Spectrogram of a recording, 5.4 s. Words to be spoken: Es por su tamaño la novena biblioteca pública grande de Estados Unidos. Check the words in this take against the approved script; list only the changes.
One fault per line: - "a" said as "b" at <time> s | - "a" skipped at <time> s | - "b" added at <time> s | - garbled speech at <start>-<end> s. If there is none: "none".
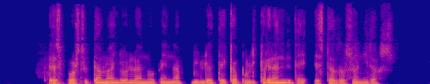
none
